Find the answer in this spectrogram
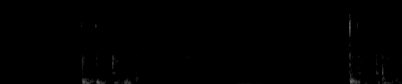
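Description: Faint typing on a computer keyboard: a quick run of keystrokes about a second in and another short run near the end.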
